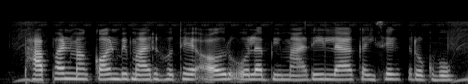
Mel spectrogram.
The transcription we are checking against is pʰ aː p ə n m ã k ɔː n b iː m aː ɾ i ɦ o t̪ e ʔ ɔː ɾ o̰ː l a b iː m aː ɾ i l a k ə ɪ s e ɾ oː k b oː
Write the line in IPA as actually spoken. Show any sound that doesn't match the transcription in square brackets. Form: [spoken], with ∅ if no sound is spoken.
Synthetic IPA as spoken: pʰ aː p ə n m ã k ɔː n b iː m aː ɾ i ɦ o t̪ e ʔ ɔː ɾ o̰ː l a b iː m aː ɾ i l a k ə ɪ s e ɾ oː k b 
